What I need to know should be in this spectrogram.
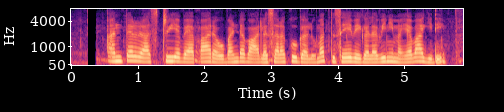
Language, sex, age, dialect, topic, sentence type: Kannada, female, 36-40, Coastal/Dakshin, banking, statement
